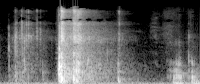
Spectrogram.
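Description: A sharp knock of the cardboard game box and board being handled on a countertop, a little over half a second in, followed by a lighter click.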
